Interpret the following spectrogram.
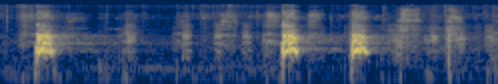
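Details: Backyard barking from Doe, a black Terrier kept with Rat Terriers Moe and Sassy: three loud, abrupt barks spaced unevenly, with faint small yips and whimpers in between.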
